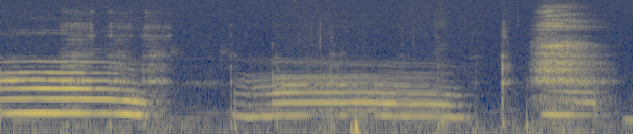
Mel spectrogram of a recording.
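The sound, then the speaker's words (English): A female cat lets out two loud, drawn-out meows, the first sliding downward in pitch, the second longer and steadier, followed by a short breathy rustle. “Meow, even though. Wow, is she really saying that?”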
